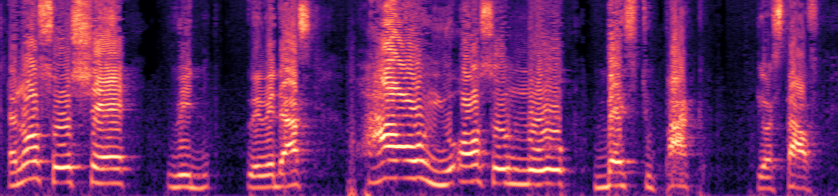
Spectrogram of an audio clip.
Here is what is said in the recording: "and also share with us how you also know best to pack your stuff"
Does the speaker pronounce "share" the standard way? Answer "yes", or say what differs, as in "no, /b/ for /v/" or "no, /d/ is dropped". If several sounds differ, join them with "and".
no, /w/ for /ɹ/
